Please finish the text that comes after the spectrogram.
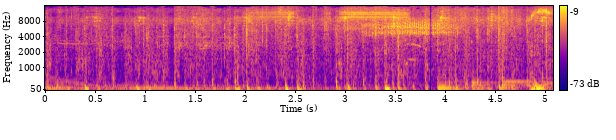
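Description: Steady clip-clop of horse hooves at a walking pace in Red Dead Redemption 2, close and rhythmic, with a quiet voice speaking over it.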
